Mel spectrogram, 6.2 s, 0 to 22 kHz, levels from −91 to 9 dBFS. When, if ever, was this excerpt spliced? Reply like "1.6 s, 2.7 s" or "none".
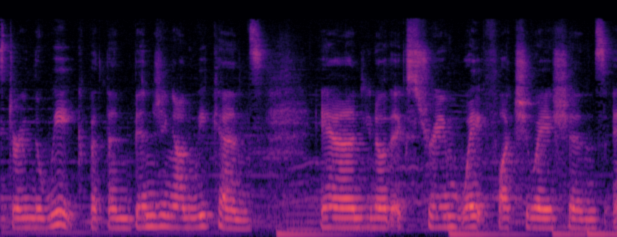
none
